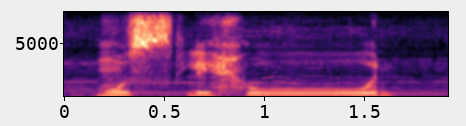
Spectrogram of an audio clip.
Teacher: इसको वाव मद्दा भी अदा करनी है और इसको हा निकालना है।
